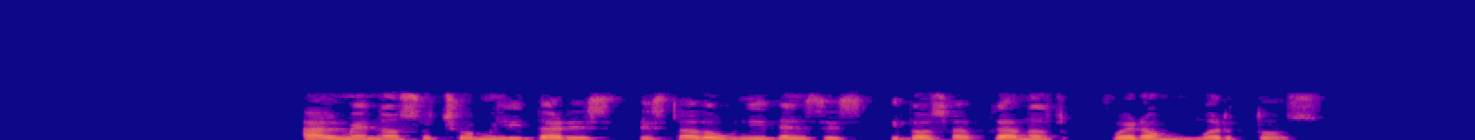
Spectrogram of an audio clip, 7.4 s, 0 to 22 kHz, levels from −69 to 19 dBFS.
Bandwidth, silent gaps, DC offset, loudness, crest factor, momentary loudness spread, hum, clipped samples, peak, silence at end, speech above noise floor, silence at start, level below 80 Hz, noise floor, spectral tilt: 7.8 kHz; none; under 0.1%; -17 LUFS; 18 dB; 10 LU; none; under 0.1%; 0 dBFS; 0.8 s; over 74 dB; 1.5 s; -68 dBFS; under -90 dBFS; -4.5 dB/octave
